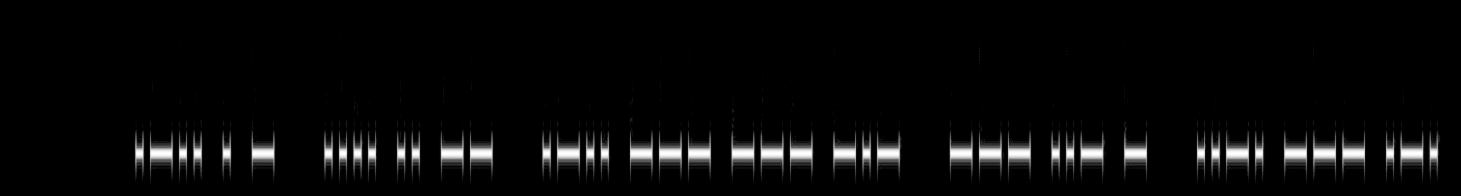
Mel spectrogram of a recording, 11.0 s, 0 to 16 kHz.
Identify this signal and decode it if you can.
Morse code, heard as a keyed tone, about 22 wpm, 700 Hz. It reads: LET HIM LOOK OUT FOR
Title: Sentences from Top 1600 Words 22wpm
